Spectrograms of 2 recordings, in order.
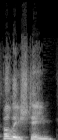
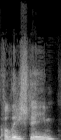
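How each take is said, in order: First: The word begins with a P sound. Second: The word begins with an F sound. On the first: "here you have the Pei" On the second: "it doesn't have the Dagesh"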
